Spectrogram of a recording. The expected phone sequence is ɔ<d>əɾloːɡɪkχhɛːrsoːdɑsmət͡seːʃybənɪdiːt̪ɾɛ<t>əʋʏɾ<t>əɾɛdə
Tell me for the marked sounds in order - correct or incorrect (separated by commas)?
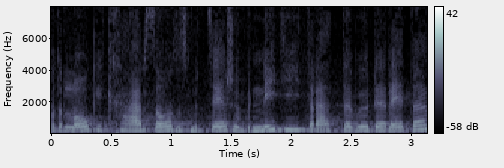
correct, correct, incorrect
